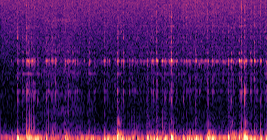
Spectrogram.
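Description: Fingertips and nails of both hands scratch and rub the hollow metal mesh grille of a black USB condenser microphone. The result is a close, muffled run of irregular scratchy rustles and soft bumps, heavy in low rumble, with a faint thin high tone lingering underneath.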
